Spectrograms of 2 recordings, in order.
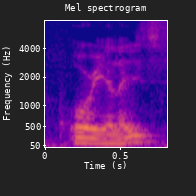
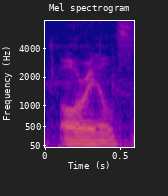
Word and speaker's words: Orioles: side is it the Cincinnati Reds the Baltimore oral is is that how you say it Orioles Orioles it's that one what's the what's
